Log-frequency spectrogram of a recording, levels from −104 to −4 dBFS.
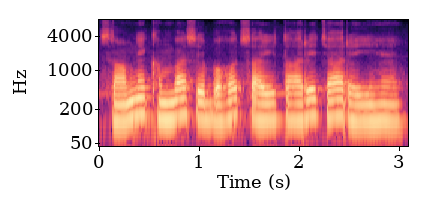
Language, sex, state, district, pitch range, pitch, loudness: Hindi, male, Jharkhand, Ranchi, 125-150 Hz, 130 Hz, -16 LUFS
